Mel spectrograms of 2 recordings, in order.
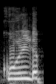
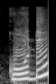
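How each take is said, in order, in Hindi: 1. अंतिम D से पहले L की ध्वनि सुनाई देती है। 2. अंतिम D से पहले L की कोई ध्वनि सुनाई नहीं देती। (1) "बहुत सारे लोग इसे गलत प्रोनाउंस करते हैं, इसे कूल्ड पढ़ते हैं" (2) "लेटर एल है वो लेटर साइलेंट है"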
